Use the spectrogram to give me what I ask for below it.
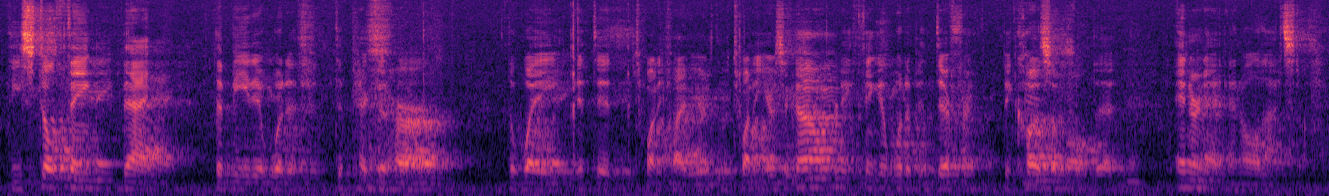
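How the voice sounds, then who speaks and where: A man moderating a live Q&A, briskly calling on audience members and asking questions. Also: mid-range voice, a little hiss or hum. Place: large cinema auditorium. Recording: very echoey theater heard from far off.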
